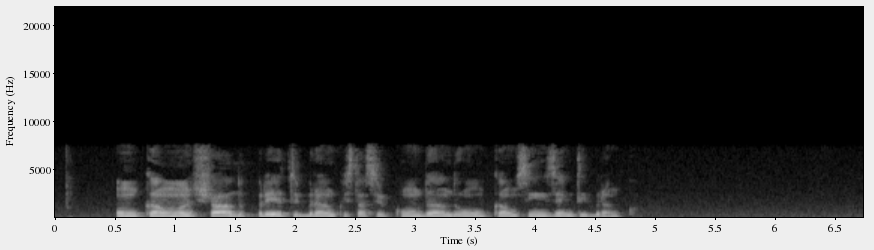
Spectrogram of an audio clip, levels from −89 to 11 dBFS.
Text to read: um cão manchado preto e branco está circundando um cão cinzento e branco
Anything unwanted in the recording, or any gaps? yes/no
no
